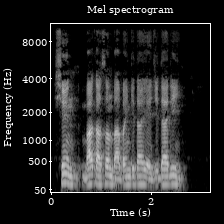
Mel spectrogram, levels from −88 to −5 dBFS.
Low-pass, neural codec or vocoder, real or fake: 9.9 kHz; none; real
